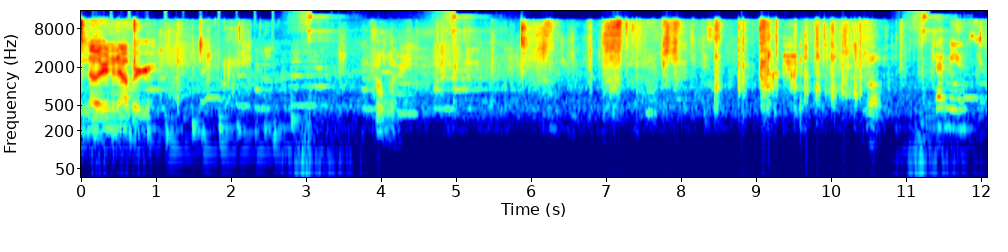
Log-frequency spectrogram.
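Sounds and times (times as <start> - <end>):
eating and handling plastic containers: 0.0 - 2.8, 3.8 - 11.1.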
